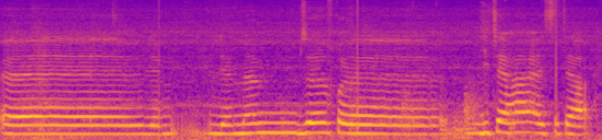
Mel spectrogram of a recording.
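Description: A woman's voice: medium pitch, completely flat delivery, very slow, mellow, rough recording. A woman in her thirties from Turkey, a native Turkish speaker, answering interview questions in a casual, hesitant way with many fillers and restarts. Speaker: interviewee, doctoral student. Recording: background noise.

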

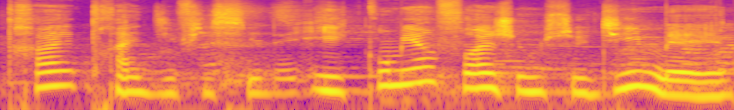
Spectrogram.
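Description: A woman from China speaking French as a second language with a Chinese accent, answering interview questions in a halting way and often correcting herself. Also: mid-range voice. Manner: halting, searching for words, self-correcting. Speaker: tea shop owner.

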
